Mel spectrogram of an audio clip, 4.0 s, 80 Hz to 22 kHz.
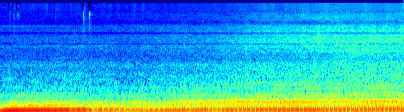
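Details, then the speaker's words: Cammed GMC truck after new alternator install, held near 3,000 rpm where voltage used to drop, then back to steady even rumble with no stumbling or misses; voltage holds, fixed. "all right guys so we're testing out the new alternator hopefully everything goes right uh before at 3 rpms we would start losing voltage so let's see if that happens now"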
